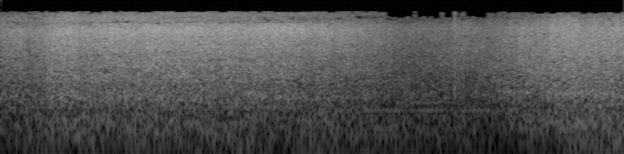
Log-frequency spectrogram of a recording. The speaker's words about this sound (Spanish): Un día después, y con toda la delicadeza, uno de ellos, el Tryguen, un enorme portacontenedores, se pone a socaire para amainar el embate de las olas.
